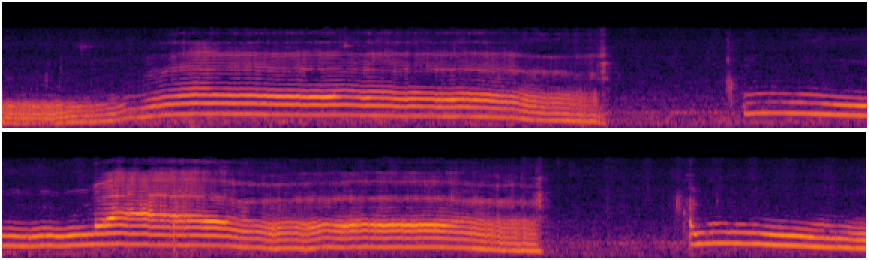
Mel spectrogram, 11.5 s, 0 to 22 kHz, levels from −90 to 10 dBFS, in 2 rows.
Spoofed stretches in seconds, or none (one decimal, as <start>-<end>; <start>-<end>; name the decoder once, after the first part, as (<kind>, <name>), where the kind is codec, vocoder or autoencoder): 5.9-7.0 (vocoder, BigVGAN v2); 9.4-10.8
